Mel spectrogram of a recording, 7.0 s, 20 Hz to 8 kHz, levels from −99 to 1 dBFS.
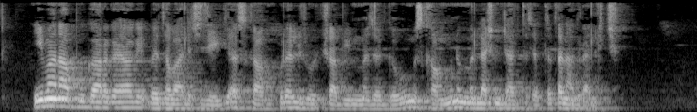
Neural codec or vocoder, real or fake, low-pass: none; real; 7.2 kHz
